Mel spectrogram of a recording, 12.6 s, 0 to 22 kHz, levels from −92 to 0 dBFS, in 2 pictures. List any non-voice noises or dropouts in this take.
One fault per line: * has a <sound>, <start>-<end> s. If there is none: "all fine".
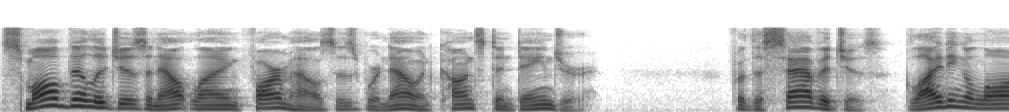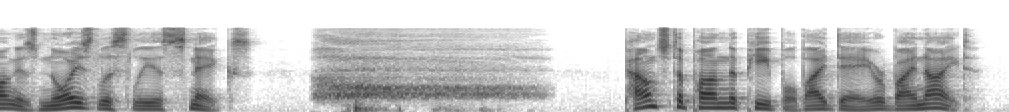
* has a sigh, 8.2-9.8 s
